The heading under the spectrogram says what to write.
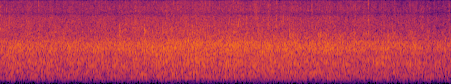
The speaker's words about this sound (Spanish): Pero lamentablemente, si va a dar un aplauso, apláudale al Señor.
